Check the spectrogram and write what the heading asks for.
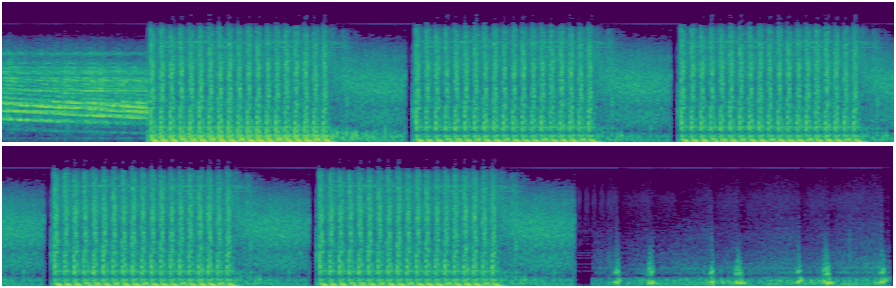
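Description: Recorded machine-gun fire played as a sound effect: five bursts of rapid automatic fire, each about two seconds long with short gaps between them, followed near the end by a few scattered single shots. A siren falling in pitch fades out in the first second and a half.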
